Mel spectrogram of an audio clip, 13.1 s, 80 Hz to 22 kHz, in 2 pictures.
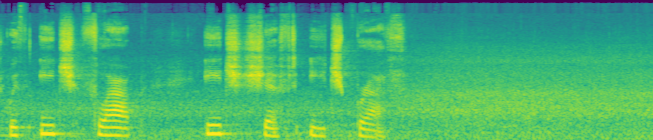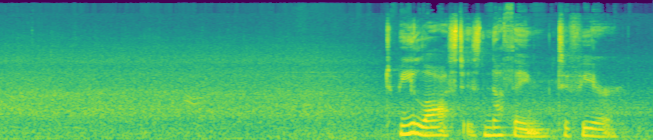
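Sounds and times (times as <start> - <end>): steady rushing noise: 4.1 - 10.4.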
